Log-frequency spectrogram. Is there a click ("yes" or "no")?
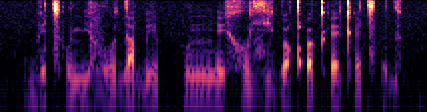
no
